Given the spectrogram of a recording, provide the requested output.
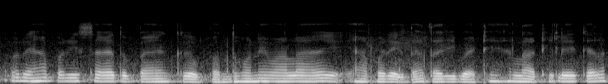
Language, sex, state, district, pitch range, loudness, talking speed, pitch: Hindi, male, Haryana, Jhajjar, 125-145 Hz, -13 LUFS, 165 wpm, 135 Hz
